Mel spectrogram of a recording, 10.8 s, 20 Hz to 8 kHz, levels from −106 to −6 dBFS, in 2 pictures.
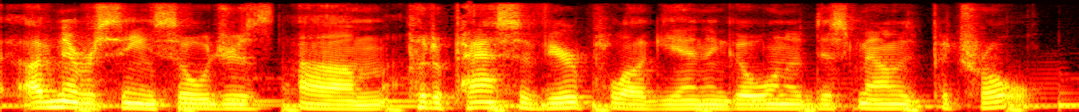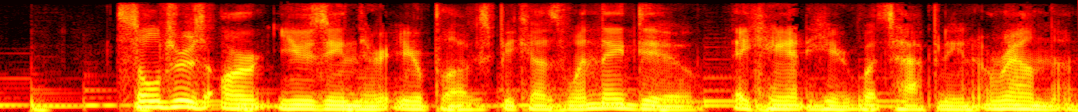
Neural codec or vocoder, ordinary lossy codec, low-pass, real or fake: none; AAC, 48 kbps; 7.2 kHz; real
